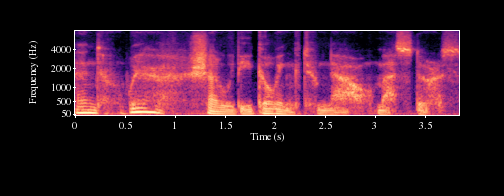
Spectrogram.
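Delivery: full, resonant, sonorous voice. Voicing a flying creature asking its masters where to go, deep, resonant voice. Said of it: "you hear in a deep, resonant voice".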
